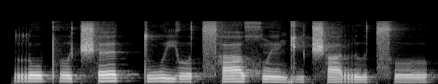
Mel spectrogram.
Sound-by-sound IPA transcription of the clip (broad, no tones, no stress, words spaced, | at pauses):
ropʰɤ t͡ʃʰɛ tːujɤ t͡sʰa χʷẽɡit͡ʃʰarɯ t͡sʰɤ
